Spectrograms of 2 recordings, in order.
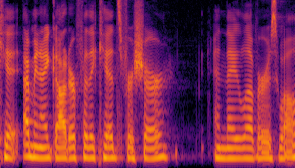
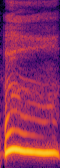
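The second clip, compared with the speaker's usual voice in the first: excited gasp; 7 semitones higher, 5 dB louder than usual. Real, not acted. Excited about Austin trip.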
